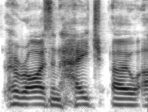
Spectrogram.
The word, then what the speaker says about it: Horyzen: And it's Horyzen, Horyzen. Zen. Zen. Horyzen Active.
